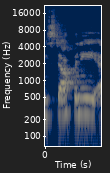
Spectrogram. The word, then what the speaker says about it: Stephene: But my father's name was Stephen, and so they just added, my parents added an E, and I became Stephene, and so it's S-T-E-P-H-E-N-E, and that's how Stephene is spelled for my name.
